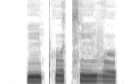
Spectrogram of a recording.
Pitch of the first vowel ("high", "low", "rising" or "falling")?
low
